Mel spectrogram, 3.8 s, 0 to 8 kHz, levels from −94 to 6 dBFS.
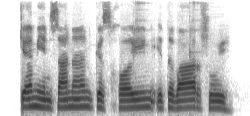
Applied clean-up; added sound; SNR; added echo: neural separator model SepFormer DNS4.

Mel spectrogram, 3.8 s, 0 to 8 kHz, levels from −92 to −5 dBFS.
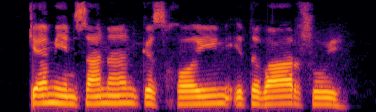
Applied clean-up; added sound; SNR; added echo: none; none; none; none.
